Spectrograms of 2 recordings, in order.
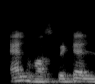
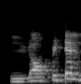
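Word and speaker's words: L'Hôpital: एल हॉस्पिटल rule, ठीक है, एल हॉस्पिटल rule, या एस नहीं होता है, लॉपिटल बोलते हैं, ठीक है, लॉपिटल, एच ओ साइलेंट रहता है, लॉपिटल्स रूल।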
